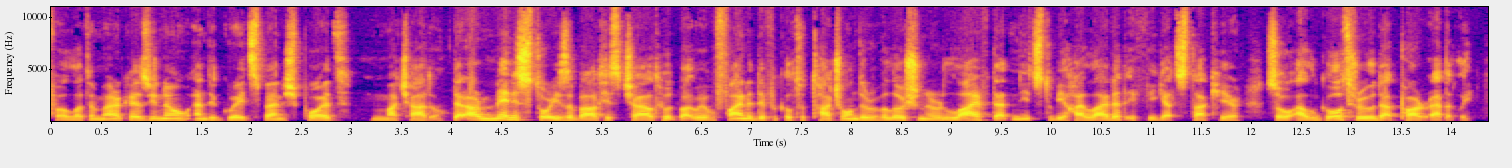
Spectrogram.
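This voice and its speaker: A man with a Turkish accent, a native Turkish speaker, hosting a history channel and narrating earnestly with careful, slightly halting delivery. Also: mid-range voice, creaky, mellow. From Turkey.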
